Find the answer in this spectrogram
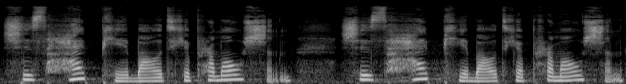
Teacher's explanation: Здесь ударные слова. Happy promotion. На этих словах мы подпрыгиваем. She's. Произносим тише.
